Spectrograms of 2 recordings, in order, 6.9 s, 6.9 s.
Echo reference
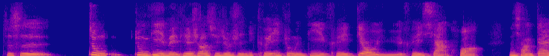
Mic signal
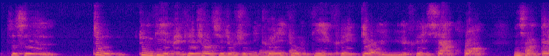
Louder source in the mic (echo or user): echo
